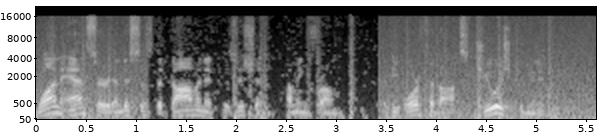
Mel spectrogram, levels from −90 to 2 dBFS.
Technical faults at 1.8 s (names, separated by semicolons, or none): overdone noise removal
